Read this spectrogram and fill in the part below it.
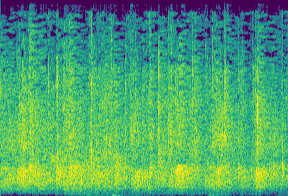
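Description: A studio audience applauds to welcome a political guest onto a talk show. Dense, continuous clapping fills the whole moment at steady volume, with no pause.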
